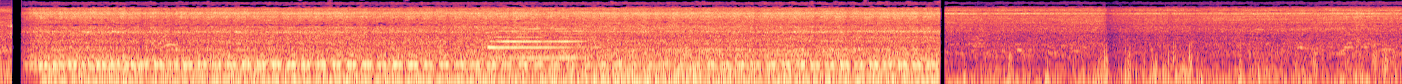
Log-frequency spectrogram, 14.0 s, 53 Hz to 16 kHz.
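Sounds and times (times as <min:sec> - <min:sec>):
diesel locomotive chugging: 0:00.0 - 0:14.0
train horn note: 0:04.8 - 0:06.1.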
